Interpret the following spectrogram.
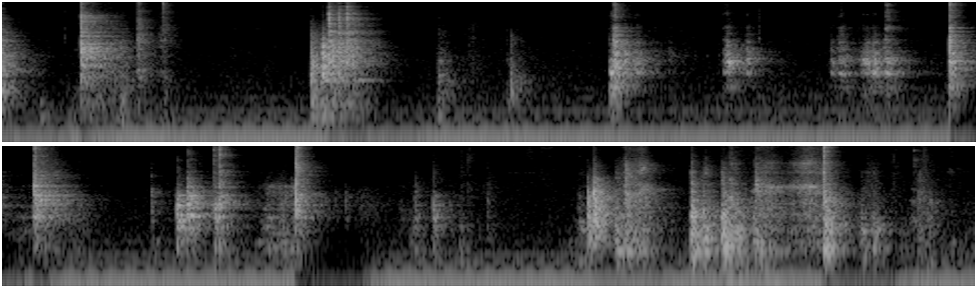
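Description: Irregular metallic clinks, knocks and scrapes from hand tools and an aluminum extrusion rail being handled and adjusted on a work table. Among them is a T-handle hex key being worked and set down. The sounds come in clusters of short clatters with a brief lull partway through.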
